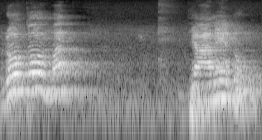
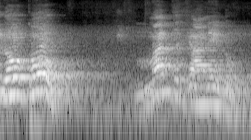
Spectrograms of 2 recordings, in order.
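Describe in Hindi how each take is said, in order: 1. विराम 'mat' के ठीक बाद आता है। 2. विराम 'roko' के ठीक बाद आता है।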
